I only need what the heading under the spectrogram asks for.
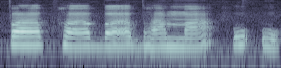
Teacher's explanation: प वर्ग और उ ऊ का उच्चारण ओष्ठ से होता है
